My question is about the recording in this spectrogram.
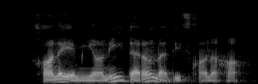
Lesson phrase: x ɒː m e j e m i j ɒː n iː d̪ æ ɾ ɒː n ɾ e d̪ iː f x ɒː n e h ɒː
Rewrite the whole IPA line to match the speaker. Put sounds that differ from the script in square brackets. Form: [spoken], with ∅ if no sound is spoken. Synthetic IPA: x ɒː [n] e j e m i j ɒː n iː d̪ æ ɾ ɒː n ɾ [æ] d̪ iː f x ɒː n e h ɒː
